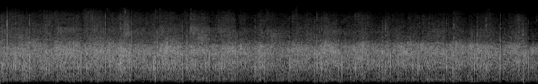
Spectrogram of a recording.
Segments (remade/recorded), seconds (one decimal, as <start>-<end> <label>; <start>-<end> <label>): 0.0-5.4 remade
